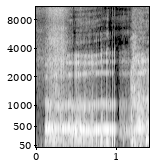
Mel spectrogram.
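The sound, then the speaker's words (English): A long, loud belch rumbles for about a second, breaks off briefly, then a second belch follows. The sound is deep, throaty and rough, with no talking. “this is a podcast where we talk about photographing yourself while belching.”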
